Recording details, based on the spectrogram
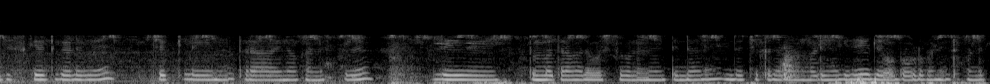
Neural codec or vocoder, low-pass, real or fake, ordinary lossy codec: none; 7.2 kHz; real; AAC, 16 kbps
